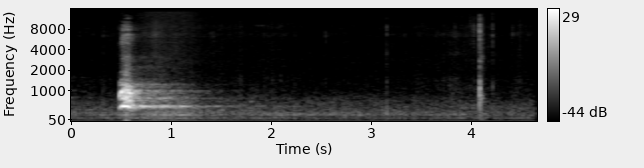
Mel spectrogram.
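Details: One bark from a dog chained out in the snow with no shelter at night in March, followed by quiet low hum and a faint click.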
